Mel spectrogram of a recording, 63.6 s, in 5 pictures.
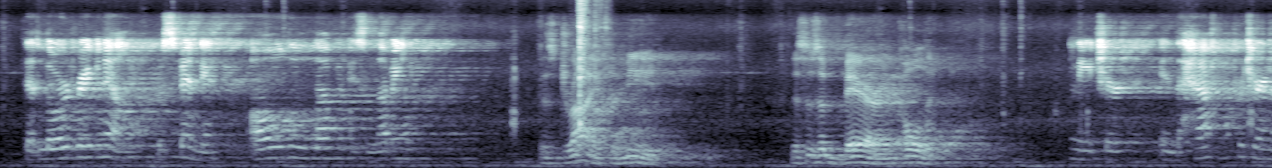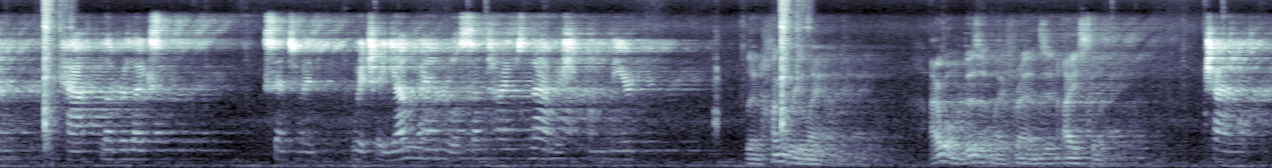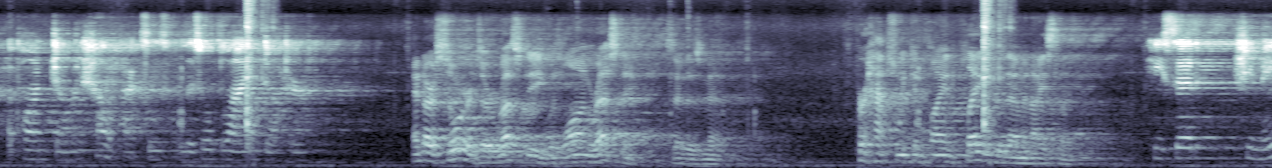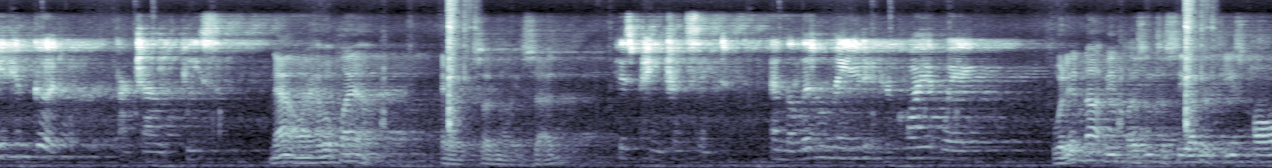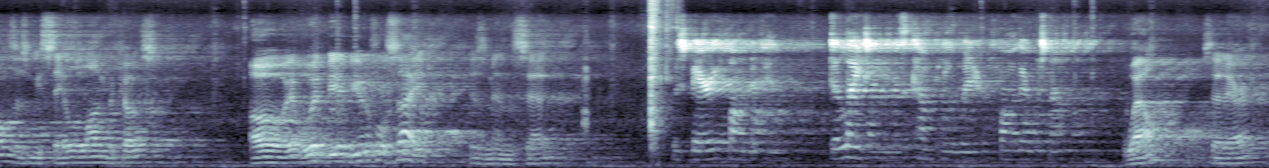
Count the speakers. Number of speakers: two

